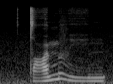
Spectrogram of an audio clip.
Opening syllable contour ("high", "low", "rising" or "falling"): rising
